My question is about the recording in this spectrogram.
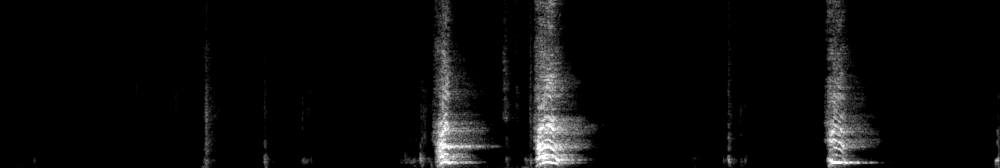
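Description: Three sharp kihap shouts from a martial artist performing a staff form: two about a second apart a little past four seconds in, and a third near the end. A few faint taps come between them.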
